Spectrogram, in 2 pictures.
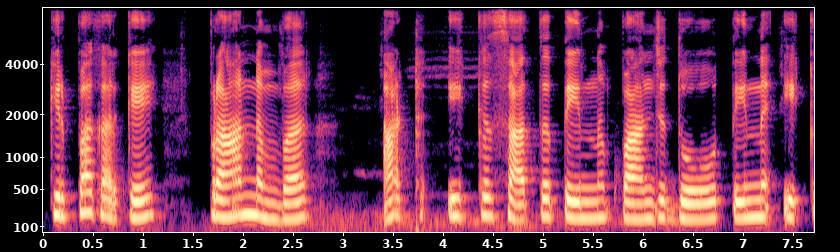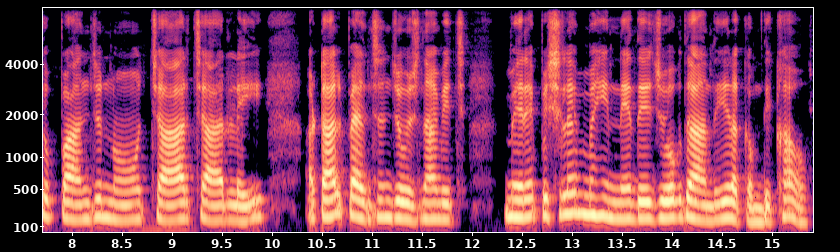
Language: Punjabi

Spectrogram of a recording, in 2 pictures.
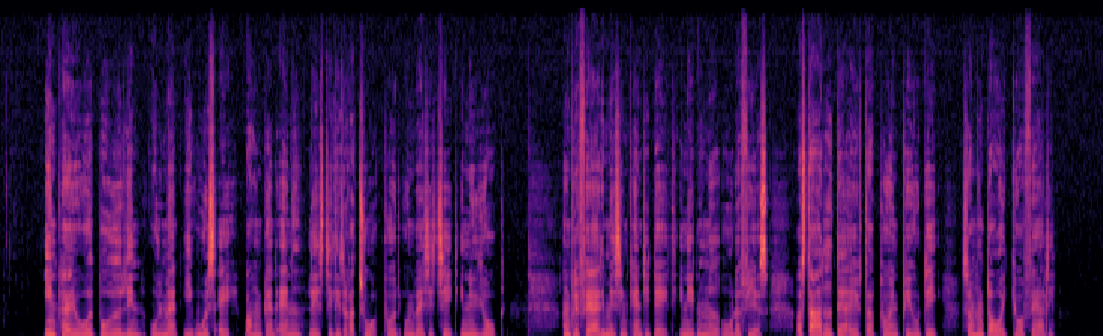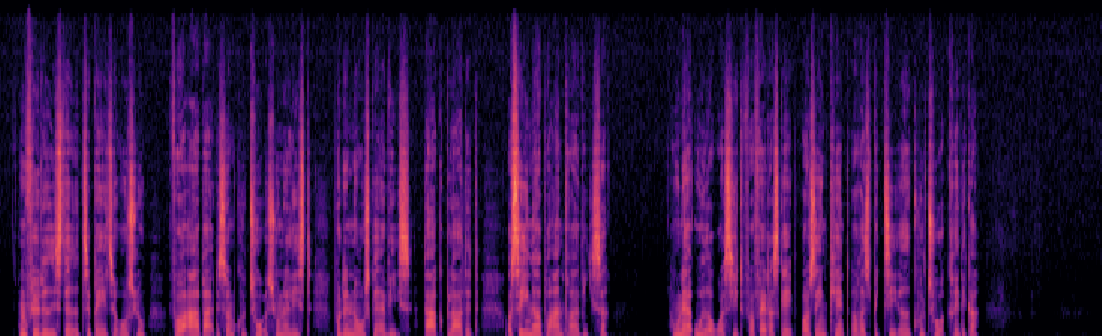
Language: Danish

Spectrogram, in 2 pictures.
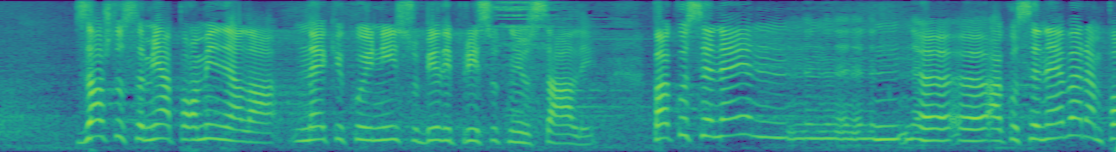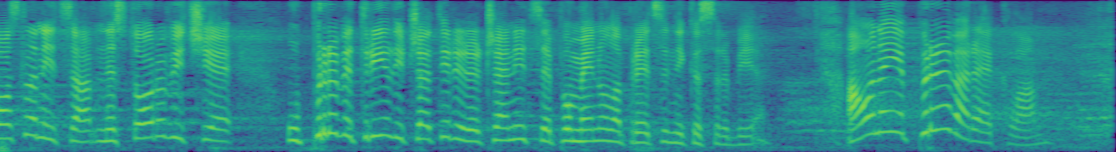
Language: Serbian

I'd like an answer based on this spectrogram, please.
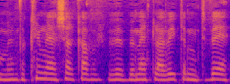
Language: Hebrew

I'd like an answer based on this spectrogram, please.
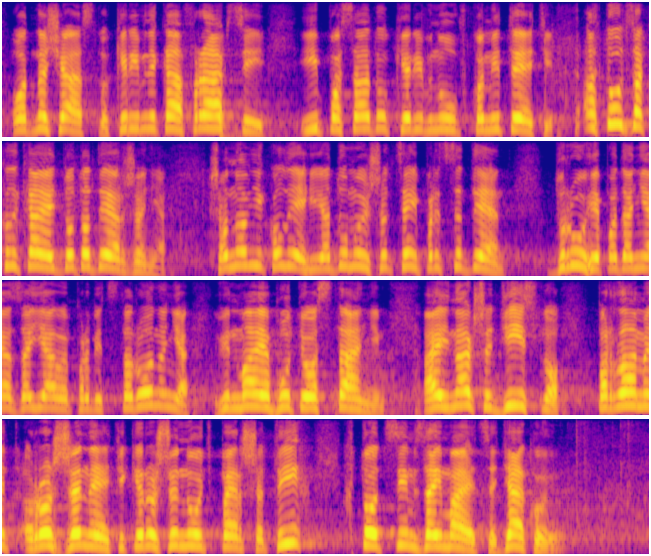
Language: Ukrainian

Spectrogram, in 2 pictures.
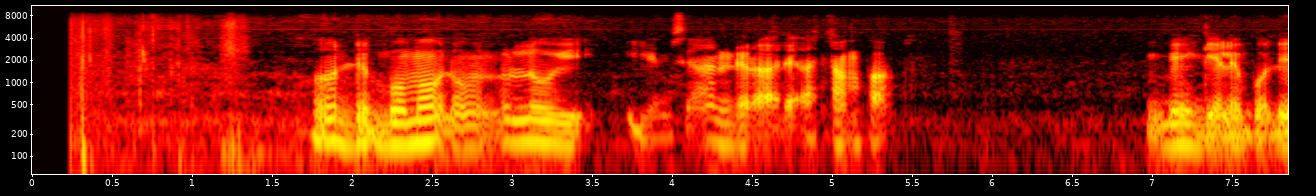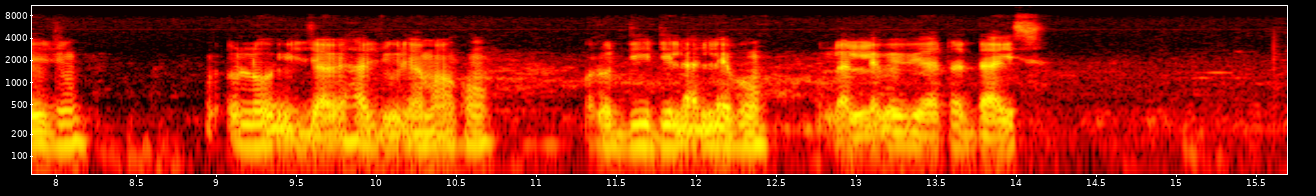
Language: Fula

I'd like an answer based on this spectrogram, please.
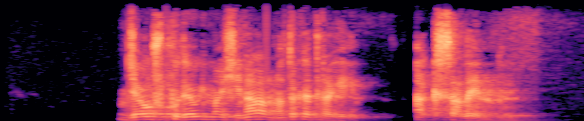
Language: Catalan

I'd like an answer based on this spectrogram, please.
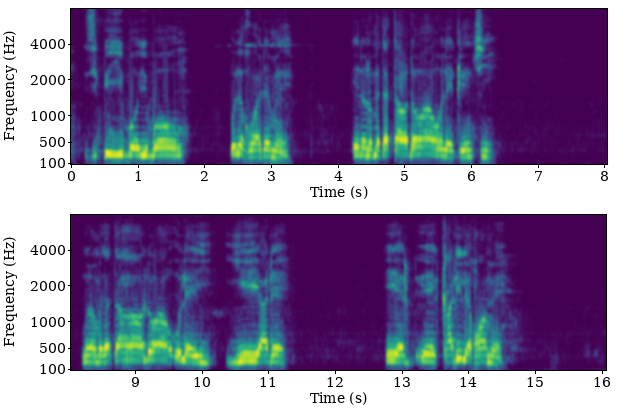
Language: Ewe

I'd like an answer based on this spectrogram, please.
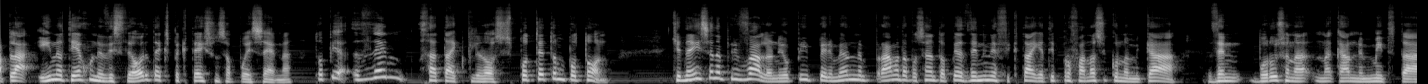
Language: Greek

